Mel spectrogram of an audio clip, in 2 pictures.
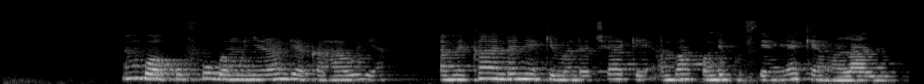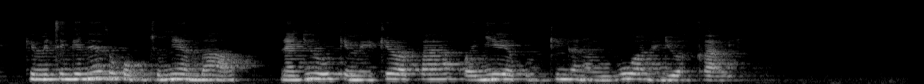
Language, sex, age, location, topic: Swahili, female, 18-24, Dar es Salaam, agriculture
